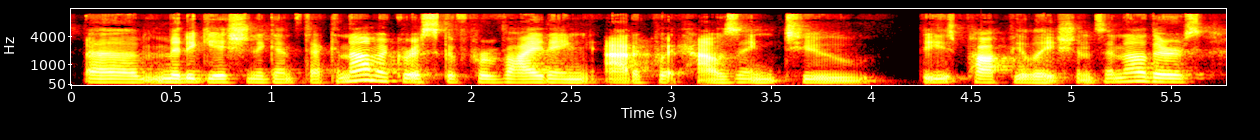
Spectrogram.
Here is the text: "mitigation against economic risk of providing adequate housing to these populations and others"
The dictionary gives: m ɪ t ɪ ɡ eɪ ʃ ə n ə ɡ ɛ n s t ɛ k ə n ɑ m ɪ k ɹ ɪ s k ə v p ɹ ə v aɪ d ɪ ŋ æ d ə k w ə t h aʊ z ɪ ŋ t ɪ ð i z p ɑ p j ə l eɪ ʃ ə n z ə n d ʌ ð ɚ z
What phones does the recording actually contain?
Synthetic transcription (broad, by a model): m ɪ t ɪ ɡ eɪ ʃ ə n ə ɡ ɛ n s t ɛ k ə n ɑ m ɪ k ɹ ɪ s k ə v p ɹ ə v aɪ d ɪ ŋ æ d ə k w ə t h aʊ z ɪ ŋ t ɪ ð i z p ɑ p j ə l eɪ ʃ ə n z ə n ʌ ð ɚ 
